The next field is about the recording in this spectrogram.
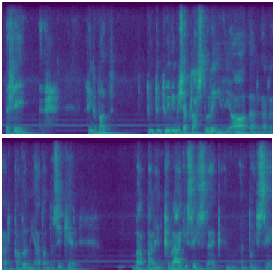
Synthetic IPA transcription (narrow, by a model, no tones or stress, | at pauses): vɛɬɨ | χiːnɡʊbɔd | d̥wddwiviːmɪʃɔɡlˠastʊɾejðjɔərərərɡɔvənjadɔndənsɪkʰɪr | mamaɾinkʰəmraːjɡisejsɛɡənənbʊɨsɪ̰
